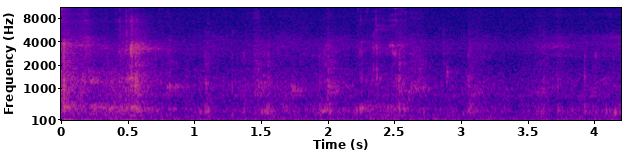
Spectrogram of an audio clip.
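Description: A person chewing a mouthful of food, with soft wet mouth clicks. The two most distinct clicks come in the first second, and fainter ones follow.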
